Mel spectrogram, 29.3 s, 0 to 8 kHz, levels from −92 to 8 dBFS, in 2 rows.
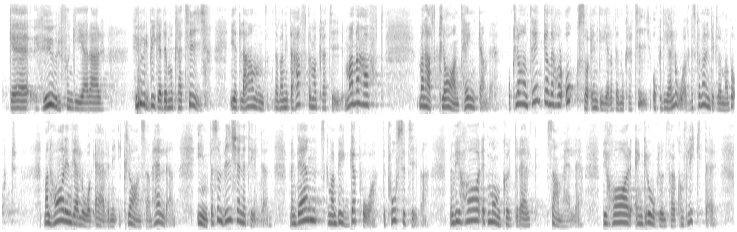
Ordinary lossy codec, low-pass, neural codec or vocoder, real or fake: AAC, 48 kbps; 7.2 kHz; vocoder, 44.1 kHz, 128 mel bands, Pupu-Vocoder; fake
